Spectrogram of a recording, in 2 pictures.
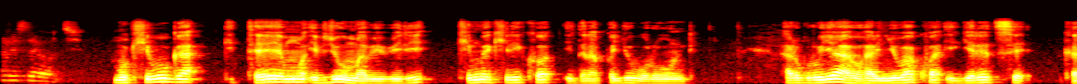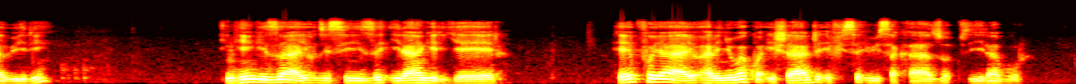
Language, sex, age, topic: Rundi, male, 50+, education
